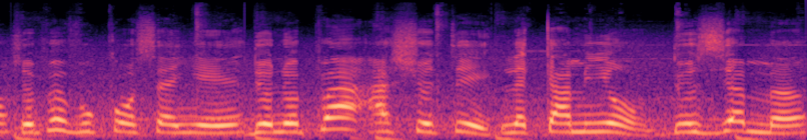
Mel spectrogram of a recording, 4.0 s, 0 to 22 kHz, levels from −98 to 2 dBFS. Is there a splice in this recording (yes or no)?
no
